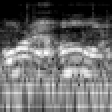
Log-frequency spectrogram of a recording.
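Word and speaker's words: Morejón: By the way, it's pronounced Morejon. I just thought it was Morejon all this time. Didn't realize that he was Hispanic, so screw that up.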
